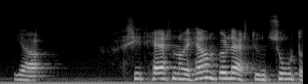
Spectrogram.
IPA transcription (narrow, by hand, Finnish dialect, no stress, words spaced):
jɑ sit heæ sɑnoi heæ om pølæstynt suːrtɑ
